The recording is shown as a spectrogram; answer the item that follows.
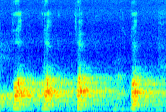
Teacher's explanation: untuk huruf ro jangan ditampakkan getarnya jadi ro ro ro ro jadi sekedar saja menggetarkannya di mana · Tapi untuk huruf ro jangan ditampakkan getarnya.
